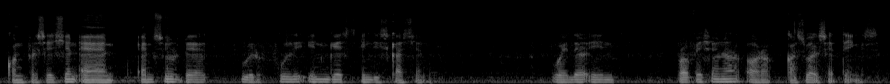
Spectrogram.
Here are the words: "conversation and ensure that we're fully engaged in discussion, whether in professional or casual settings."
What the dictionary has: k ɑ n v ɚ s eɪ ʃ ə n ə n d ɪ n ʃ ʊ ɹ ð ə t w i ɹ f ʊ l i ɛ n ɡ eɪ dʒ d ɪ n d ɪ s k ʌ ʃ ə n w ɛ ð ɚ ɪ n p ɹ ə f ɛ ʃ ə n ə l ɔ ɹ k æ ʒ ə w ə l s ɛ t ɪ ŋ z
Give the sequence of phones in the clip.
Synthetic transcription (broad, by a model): k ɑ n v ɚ s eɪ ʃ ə n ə n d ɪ n s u ɹ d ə t w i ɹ f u l i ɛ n ɡ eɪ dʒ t ɪ n d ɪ s k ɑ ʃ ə n w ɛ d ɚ ɪ n p ɹ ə f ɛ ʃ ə n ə l ɔ ɹ k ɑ s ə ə l s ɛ t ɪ ŋ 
